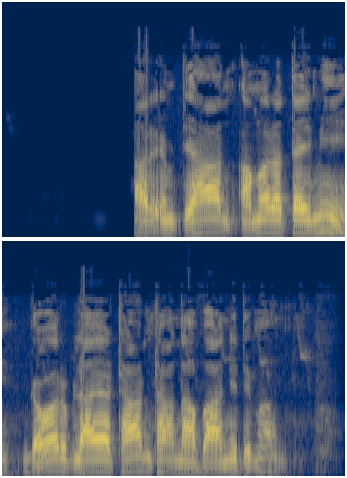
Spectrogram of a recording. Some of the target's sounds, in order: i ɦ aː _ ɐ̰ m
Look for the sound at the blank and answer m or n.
n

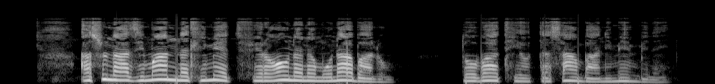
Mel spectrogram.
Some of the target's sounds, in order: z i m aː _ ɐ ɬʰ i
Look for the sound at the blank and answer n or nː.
nː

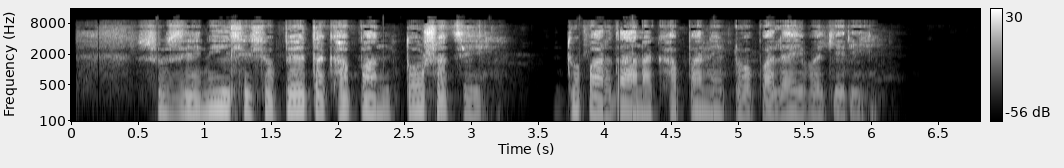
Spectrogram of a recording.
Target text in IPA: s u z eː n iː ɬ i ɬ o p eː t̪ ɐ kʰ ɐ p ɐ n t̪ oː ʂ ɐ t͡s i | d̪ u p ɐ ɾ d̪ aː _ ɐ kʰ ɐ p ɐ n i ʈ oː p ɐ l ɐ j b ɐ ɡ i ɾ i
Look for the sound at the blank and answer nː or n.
n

